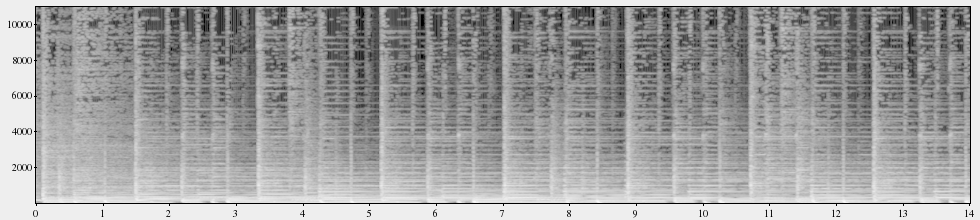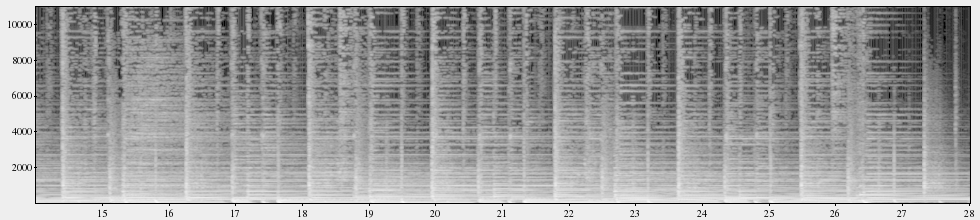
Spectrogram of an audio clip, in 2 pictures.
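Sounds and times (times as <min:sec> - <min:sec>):
short wobble bass rhythm: 0:00.2 - 0:27.9.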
